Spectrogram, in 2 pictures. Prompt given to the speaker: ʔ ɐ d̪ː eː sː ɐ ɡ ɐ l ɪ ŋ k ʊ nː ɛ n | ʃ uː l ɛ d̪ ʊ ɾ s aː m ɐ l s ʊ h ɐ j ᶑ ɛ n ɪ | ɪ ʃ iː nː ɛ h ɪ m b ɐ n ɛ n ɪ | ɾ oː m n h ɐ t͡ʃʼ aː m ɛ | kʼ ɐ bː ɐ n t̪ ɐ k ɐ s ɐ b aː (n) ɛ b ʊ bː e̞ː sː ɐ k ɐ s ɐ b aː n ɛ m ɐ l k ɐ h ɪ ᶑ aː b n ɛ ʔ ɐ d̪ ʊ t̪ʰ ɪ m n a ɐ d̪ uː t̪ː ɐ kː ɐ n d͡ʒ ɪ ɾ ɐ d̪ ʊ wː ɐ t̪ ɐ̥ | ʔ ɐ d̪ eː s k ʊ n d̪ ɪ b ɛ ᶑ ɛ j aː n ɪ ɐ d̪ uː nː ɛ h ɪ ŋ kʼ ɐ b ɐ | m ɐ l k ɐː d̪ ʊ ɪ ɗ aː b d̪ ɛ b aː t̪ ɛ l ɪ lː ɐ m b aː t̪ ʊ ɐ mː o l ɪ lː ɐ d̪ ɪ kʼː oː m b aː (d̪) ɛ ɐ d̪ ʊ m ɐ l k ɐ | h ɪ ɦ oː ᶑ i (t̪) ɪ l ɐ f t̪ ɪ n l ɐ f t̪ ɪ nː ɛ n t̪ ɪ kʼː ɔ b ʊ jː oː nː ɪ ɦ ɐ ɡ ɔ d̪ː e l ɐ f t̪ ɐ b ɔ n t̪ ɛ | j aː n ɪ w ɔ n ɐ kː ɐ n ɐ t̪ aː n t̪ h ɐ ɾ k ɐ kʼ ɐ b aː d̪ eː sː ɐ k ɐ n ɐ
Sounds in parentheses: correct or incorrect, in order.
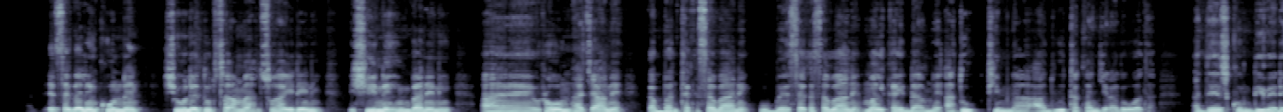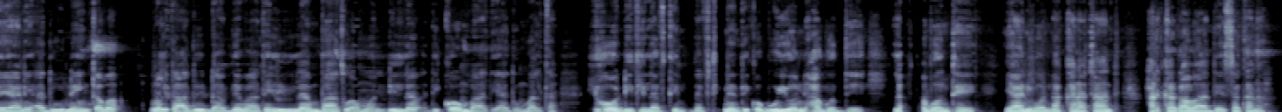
correct, incorrect, correct

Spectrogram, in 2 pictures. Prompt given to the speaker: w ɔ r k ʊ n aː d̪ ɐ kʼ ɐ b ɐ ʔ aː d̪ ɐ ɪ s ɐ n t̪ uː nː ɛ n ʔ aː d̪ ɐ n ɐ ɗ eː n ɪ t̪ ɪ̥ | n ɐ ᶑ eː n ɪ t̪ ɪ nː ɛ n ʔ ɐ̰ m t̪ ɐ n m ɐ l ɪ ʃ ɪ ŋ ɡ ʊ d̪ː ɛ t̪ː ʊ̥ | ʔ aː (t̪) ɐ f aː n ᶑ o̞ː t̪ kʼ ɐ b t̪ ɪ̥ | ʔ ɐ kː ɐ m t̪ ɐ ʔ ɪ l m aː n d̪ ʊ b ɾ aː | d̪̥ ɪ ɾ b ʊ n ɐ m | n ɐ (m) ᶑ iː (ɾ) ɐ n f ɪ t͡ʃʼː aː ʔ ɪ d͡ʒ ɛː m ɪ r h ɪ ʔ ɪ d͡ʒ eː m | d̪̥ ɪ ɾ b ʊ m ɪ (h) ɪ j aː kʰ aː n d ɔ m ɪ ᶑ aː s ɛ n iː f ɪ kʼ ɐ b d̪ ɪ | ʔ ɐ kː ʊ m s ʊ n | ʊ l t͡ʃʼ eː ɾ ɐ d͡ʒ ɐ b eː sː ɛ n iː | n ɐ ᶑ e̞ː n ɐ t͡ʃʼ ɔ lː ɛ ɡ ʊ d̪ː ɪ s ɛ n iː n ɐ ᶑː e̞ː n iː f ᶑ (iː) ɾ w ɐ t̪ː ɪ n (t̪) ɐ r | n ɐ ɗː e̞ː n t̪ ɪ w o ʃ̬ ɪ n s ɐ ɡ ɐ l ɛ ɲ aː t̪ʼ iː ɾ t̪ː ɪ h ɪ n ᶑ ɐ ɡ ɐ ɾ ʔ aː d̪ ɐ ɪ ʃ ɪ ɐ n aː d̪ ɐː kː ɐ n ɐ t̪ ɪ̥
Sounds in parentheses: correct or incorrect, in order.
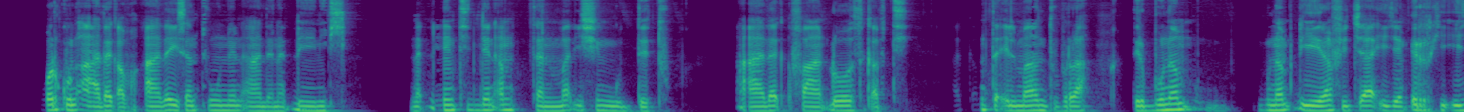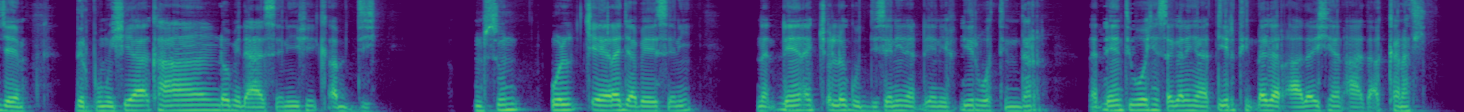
incorrect, correct, correct, incorrect, correct, incorrect

